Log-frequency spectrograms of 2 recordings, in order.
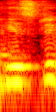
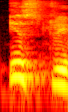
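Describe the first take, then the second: First: "हिस्ट्री" with the h sounded; right demo: "हिस्ट्री" opening with h; correct pronunciation. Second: "हिस्ट्री" with silent h, "istry"; regional h-less pronunciation. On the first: Shown as a demonstration. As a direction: start "हिस्ट्री" on an audible h. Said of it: "हिस्ट्री बोलना है". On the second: Retold or imitated. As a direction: say "हिस्ट्री" starting on the vowel "i". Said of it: "कुछ देशों में इसको भी हिस्ट्री बोलते हैं".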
